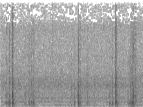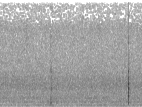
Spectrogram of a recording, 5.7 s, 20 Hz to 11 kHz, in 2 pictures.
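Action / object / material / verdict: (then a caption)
tap / wooden desktop / wood / none. Fingertips of both hands tap and drum on a flat, solid wooden desktop with a worn surface, giving seven short, dry knocks. The knocks have a dull mid-pitched tone around 420 Hz and are spaced irregularly over a quiet, steady hiss. Several come as quick double taps, and a lone, softer tap follows near the end.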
